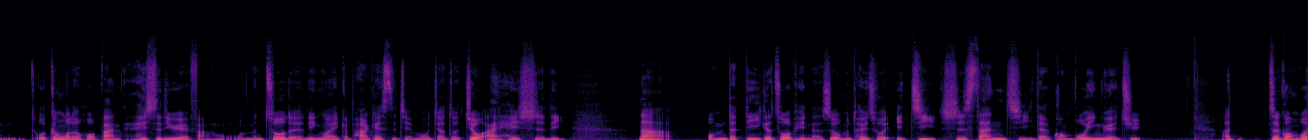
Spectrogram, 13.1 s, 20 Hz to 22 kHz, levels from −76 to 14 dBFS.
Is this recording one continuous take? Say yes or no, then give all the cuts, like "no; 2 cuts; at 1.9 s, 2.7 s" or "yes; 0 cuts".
yes; 0 cuts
